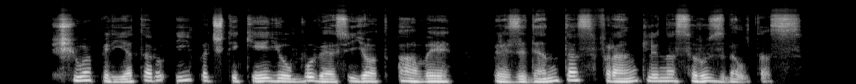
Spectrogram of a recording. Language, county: Lithuanian, Marijampolė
